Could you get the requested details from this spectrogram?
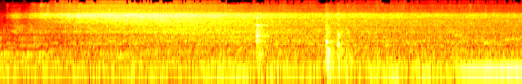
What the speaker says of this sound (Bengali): তেলের মধ্যে আমরা লাল বোঁদেগুলোকেও ঠিক সেমভাবেই ভেজে নেব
